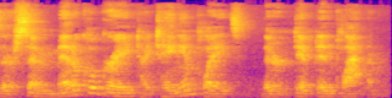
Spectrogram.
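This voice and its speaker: A man's voice: mid-range voice, fairly bright tone. A middle-aged man giving a live product demonstration, joking and asking the audience questions as he tells a story. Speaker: product presenter. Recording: echoey room, distant mic, faint noise.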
